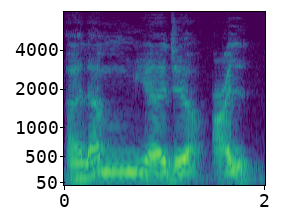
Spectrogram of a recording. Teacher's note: عین کی آواز کو واضح پڑھنا ہے، عین کو لام کے ساتھ ملا کے پڑھیں گے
